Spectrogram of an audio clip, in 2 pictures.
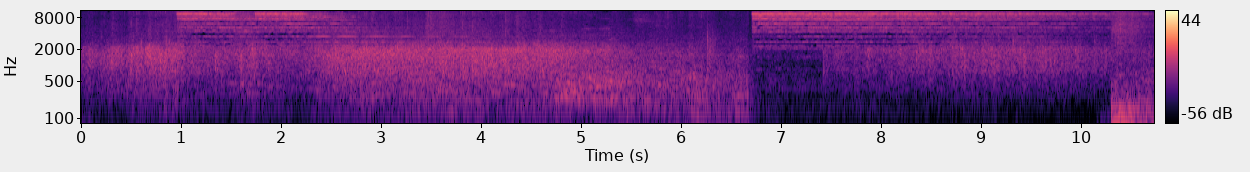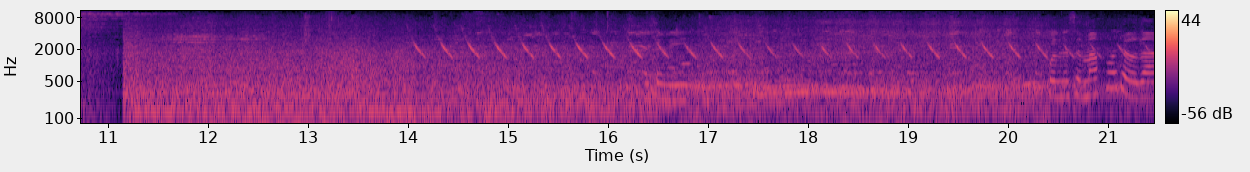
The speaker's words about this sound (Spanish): Se escucha un sonidito. Bueno, continuando con nuestra historia sonora, esto que estábamos escuchando es uno de los muchos diseños de semáforos peatonales que encontramos en esquinas eh, aquí en la Ciudad de México y en algunas otras ciudades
